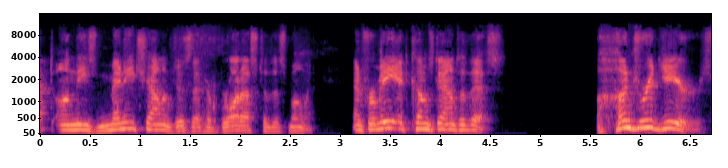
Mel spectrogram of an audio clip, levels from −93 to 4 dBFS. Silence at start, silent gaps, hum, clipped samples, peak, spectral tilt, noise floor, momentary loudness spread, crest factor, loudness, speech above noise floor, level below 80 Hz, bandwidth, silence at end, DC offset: 0 s; 3.01-3.11 s, 4.87-5.55 s; none; under 0.1%; -4 dBFS; -5.5 dB/octave; under -90 dBFS; 13 LU; 18 dB; -22 LUFS; over 68 dB; -60 dBFS; 10.5 kHz; 0 s; under 0.1%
